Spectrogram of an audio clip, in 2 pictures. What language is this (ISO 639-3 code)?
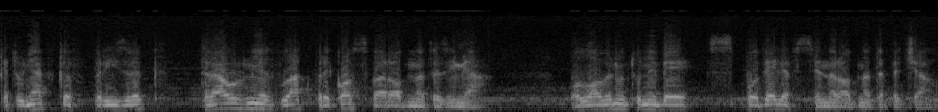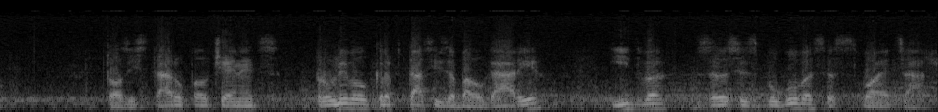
bul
